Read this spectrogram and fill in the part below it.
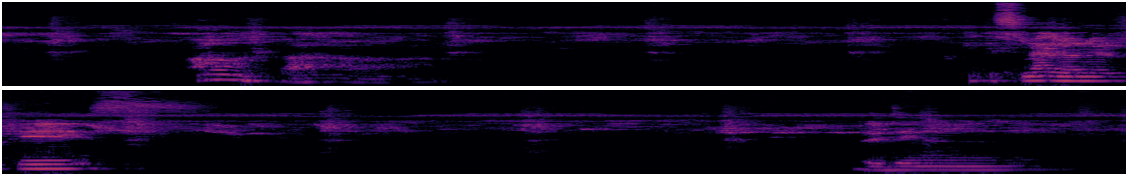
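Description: A young man speaks calmly and slowly, close by, in short phrases with pauses.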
